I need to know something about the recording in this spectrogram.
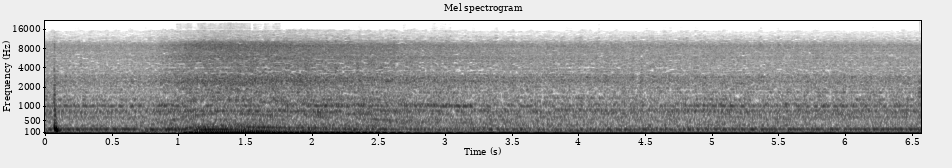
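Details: Fiat Stilo station wagon revved during maintenance while cleaning the LPG reducer. The engine picks up smoothly and settles to an even deep drone with no misses or knocks. The owner thinks he hears a sound from the belt.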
